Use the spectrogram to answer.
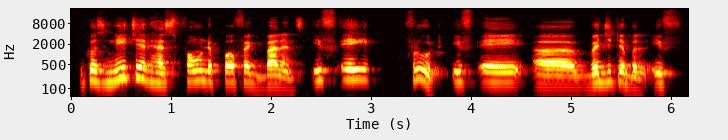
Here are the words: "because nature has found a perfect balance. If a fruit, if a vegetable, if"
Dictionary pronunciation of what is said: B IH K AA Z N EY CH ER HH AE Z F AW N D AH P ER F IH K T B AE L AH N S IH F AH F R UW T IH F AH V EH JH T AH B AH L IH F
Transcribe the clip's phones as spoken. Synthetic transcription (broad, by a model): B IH K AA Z N EY CH ER HH AE Z F AW N D AH P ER F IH K T B AE L AH N S IH F AH F R UW T IH F AH V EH JH T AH B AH L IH F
